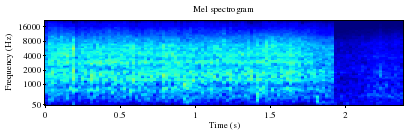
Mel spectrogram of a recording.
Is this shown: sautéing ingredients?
yes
